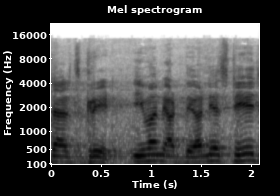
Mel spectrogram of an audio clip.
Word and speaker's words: GR8: it is pronounced as great even at the earlier stage I used to pronounce GR8 but it has to be pronounced as great Affinity Services LLP it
